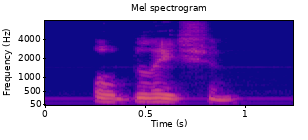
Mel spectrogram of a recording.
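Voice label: "oblation", US English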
